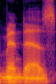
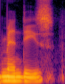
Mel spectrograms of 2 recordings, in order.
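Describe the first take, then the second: First: The name is said in a Spanish style. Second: The name is said in a British style. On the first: The speaker calls it wrong. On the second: It treats the name as British. The speaker calls it right. "it's Mendes or Mendes because they're British"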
